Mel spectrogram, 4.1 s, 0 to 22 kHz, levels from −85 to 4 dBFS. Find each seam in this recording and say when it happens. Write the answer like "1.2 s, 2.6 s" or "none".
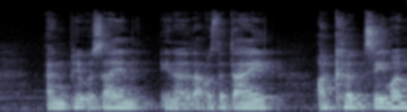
1.5 s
